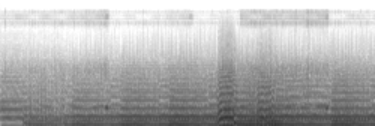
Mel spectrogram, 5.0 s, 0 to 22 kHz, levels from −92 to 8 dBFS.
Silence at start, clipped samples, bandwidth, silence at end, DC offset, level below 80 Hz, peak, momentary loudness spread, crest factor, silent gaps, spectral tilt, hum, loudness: 0 s; under 0.1%; 12.5 kHz; 0 s; under 0.1%; -24 dBFS; -6 dBFS; 11 LU; 14 dB; none; -9.5 dB/octave; none; -21 LUFS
